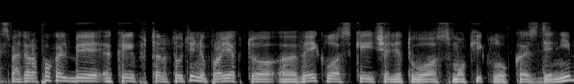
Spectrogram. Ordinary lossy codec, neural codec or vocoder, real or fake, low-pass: AAC, 32 kbps; none; real; 7.2 kHz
